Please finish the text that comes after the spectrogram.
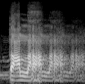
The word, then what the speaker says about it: তলাক: Islamic পরিভাষা একটা শব্দ বলেছে কি বলুন তো তালাক বলেন বাপ হ্যাঁ শব্দটা কিন্তু তালাক নয় বাপেরা মারাত্মক বড় ভুল বলি আমরা শুনিনি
